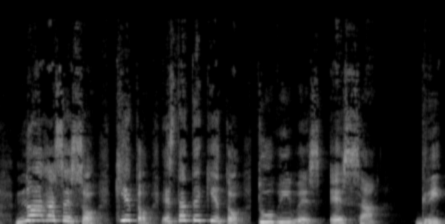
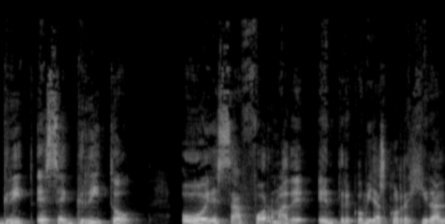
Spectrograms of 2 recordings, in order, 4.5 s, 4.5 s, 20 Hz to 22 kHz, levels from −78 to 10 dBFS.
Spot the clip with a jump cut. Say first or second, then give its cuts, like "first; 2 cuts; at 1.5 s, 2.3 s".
first; 1 cut; at 2.5 s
